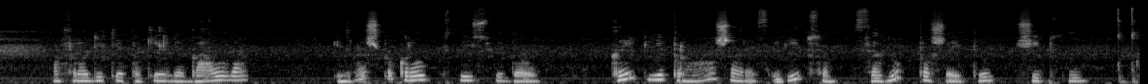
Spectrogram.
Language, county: Lithuanian, Alytus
